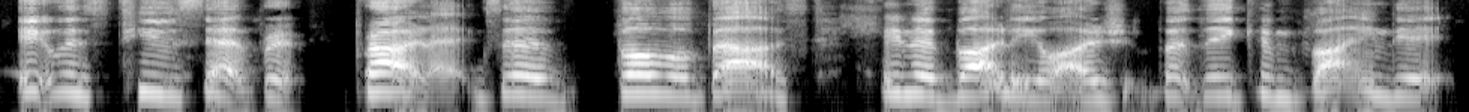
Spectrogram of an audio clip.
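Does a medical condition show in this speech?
Yes: cerebral palsy.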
